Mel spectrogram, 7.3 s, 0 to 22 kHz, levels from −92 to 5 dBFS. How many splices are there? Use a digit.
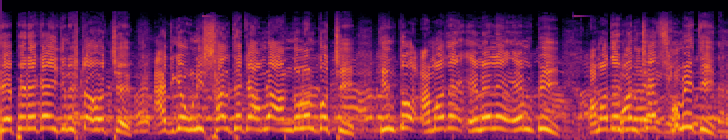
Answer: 2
